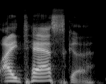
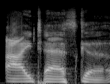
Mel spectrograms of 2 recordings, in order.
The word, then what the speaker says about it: Itasca: Itasca? – Itasca. – Itasca.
